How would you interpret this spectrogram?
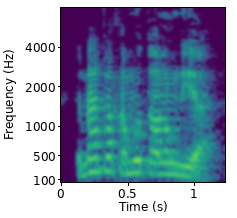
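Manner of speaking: high, loud demanding why; pointed question. Acted. Preacher playing an interrogator, loud and high. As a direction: press him hard for an answer.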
